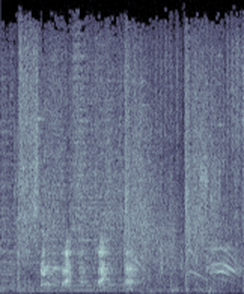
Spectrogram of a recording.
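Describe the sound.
Gunfire in a video game gunfight with police: a few sharp shots in an uneven rhythm, each cutting over a steady bed of game noise, with a wavering tonal sound near the end.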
